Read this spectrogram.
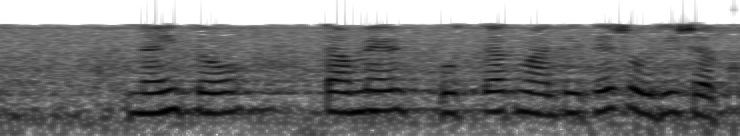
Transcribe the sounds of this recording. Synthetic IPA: nəɦĩt̪o | t̪əmepʊst̪əkmãt̪ʰit̪eʃoɾʱiʃək

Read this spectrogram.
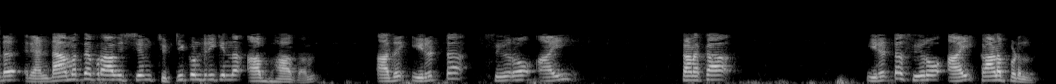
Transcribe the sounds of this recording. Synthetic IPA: ɖɨɾe̞ɳɖaːmɐt̪ːep̬raːʋɐɕjɐmt͡ɕutːikʲːo̞ɳɖiɾikʲːunːɐʔaːbʱaːɡɐ̰m | ɐðɨʔiɾɐʈːɐ | siːro̞ːʔaːji | kɐɳɐkːa | iɾɐʈːɐsiːro̞ːʔaːjikaːɳɐpːe̞ɽunːu

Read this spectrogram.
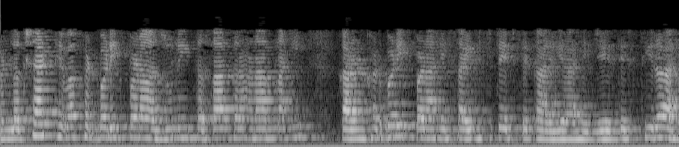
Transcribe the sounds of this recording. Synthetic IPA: əɳləkʂat̪̚ʈʰeʋakʰəɽbəɽiːk̚pəɳəd͡zunit̪əsasɾəɦɳ̃aɾnaɦi | kaɾəɳkʰəɽbəɽiːk̚pəɳaɦesaiɖsʈeʈt͡sekaɾjəaɦed͡ʑet̪est̪ʰiɾəaɦe

